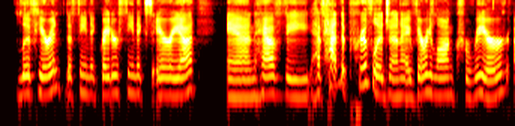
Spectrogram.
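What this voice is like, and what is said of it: Slight North Carolina twang. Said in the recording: “I am a native of North Carolina, so you'll hear a little bit of a twang every now and then”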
